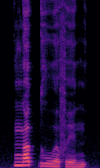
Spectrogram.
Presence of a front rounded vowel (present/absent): absent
